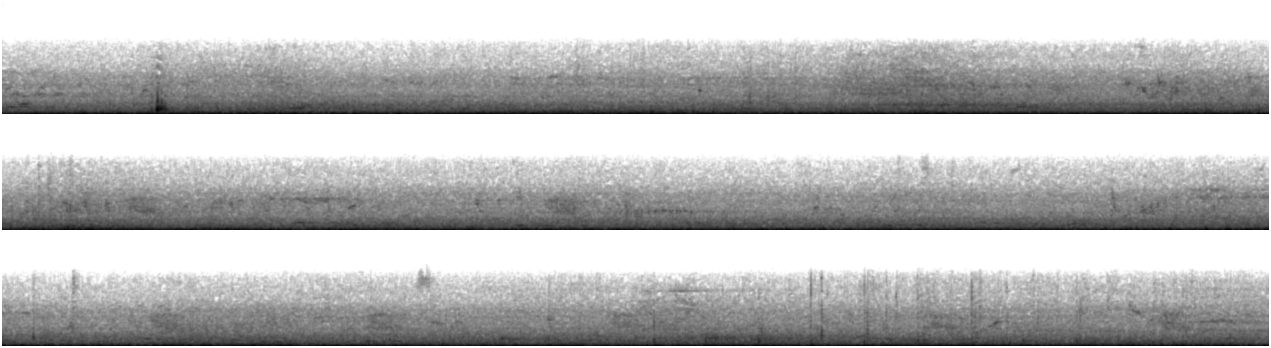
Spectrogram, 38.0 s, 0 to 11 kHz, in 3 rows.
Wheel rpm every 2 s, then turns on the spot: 0, 0, 0, 0, 0, 0, 0, 0, 0, 0, 0, 0, 0, 0, 0, 0, 0, 0, 0.
none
